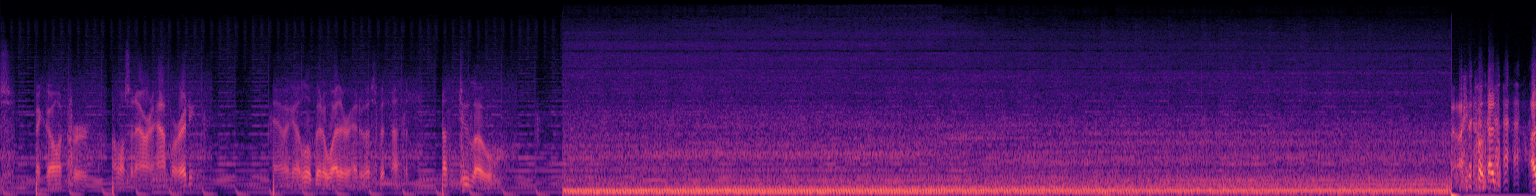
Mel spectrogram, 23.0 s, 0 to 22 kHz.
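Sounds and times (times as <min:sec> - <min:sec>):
light aircraft engine droning: 0:08.4 - 0:21.8.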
